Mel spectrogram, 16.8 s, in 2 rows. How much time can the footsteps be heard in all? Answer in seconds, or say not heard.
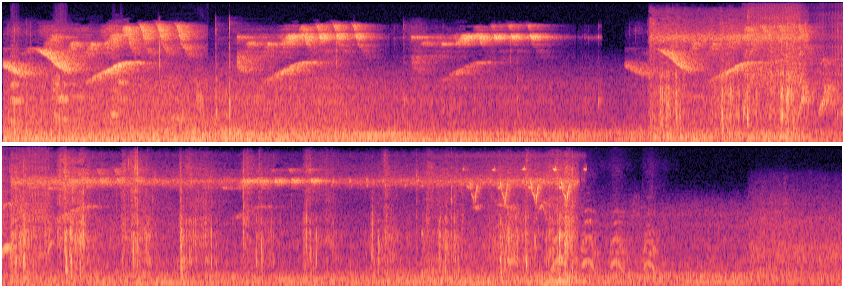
8 s.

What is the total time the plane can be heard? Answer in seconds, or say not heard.
17 s.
